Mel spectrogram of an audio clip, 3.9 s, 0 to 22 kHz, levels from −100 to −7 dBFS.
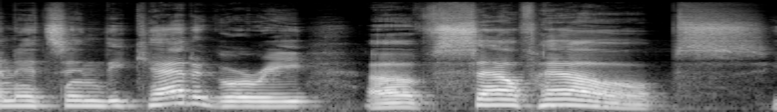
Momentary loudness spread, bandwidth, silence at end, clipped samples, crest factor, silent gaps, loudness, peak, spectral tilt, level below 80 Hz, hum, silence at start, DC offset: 11 LU; over 20 kHz; 0.1 s; under 0.1%; 18 dB; none; -19 LUFS; -2 dBFS; -5 dB/octave; -60 dBFS; none; 0 s; under 0.1%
